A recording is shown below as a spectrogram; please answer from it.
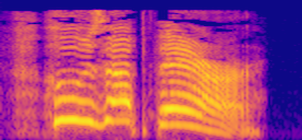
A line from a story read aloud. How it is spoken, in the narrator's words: cupped my hands over my mouth, and shouted up to the second floor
